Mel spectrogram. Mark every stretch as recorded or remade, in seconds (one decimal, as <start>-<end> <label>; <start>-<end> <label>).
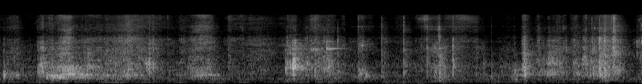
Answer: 0.0-3.5 recorded; 3.5-5.3 remade; 5.3-6.4 recorded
